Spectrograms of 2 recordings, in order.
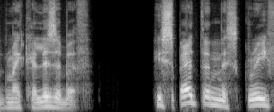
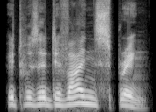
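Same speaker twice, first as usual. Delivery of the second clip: usual speaking voice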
